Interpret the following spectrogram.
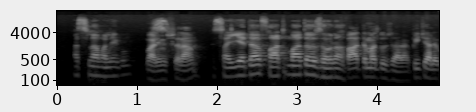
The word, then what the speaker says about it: فاطمہ: اچھا یہی چل رہا ہے، یہ نام مبارک جب بھی لیا جاتا ہے زیادہ تر لوگ اس طرح لیتے ہیں فاطمہ، فاطمہ. یاد رکھیں صحیح تلفظ ہے، طا کے نیچے زیر ہے. فاطمہ کیا کہیں گے؟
